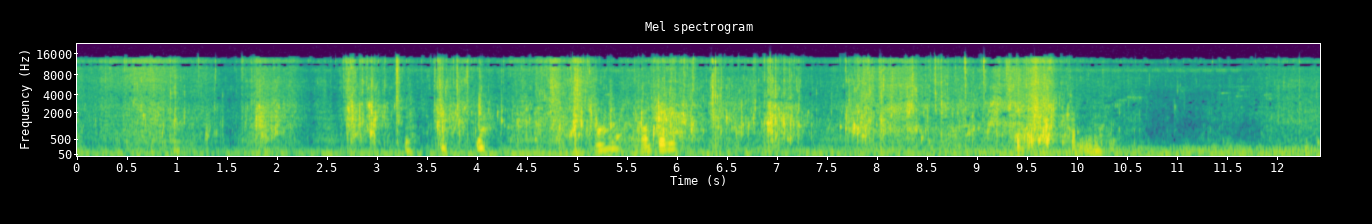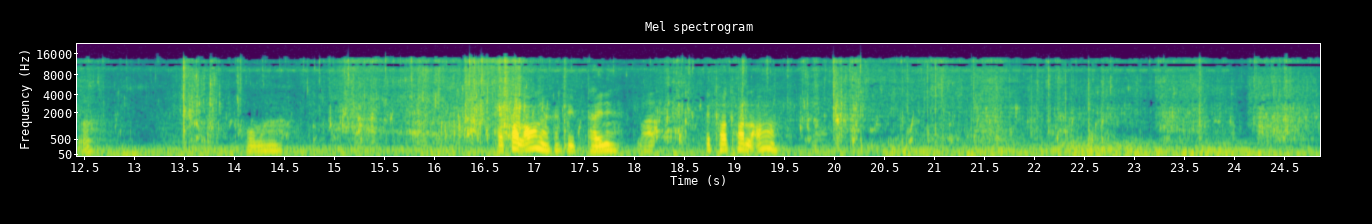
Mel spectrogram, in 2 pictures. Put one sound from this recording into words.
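Hands splash and squelch in shallow muddy water.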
